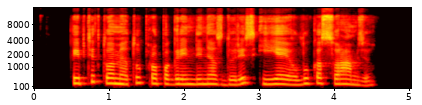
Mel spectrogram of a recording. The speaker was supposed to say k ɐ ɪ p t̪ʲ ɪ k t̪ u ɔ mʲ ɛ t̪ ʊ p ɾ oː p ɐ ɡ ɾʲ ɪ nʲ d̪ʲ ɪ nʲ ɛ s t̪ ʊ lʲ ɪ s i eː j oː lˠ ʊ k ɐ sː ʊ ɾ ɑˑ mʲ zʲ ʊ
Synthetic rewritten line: k ɐ ɪ p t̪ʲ ɪ k t̪ u ɔ mʲ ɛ t̪ ʊ p ɾ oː p ɐ ɡ ɾʲ ɪ nʲ d̪ʲ ɪ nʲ ɛ s d̪ ʊ ɾʲ ɪ s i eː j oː lˠ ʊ k ɐ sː ʊ ɾ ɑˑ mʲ zʲ ʊ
